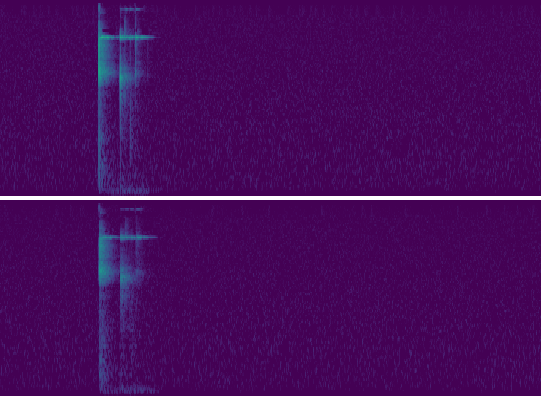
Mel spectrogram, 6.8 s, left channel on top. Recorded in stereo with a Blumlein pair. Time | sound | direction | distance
1.2 | a clink | 45° left | 0.7 m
